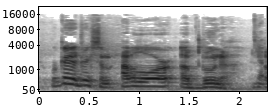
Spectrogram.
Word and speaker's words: Aberlour A'bunadh: going to drink some avalor abuna that's how you say it um a very impressive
